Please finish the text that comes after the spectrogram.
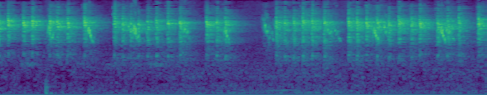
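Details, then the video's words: Fighting sparrows give harsh high chirps in bursts, some sharp downward-sweeping notes, with short gaps between the flurries. "Tiếng Chim Sẻ Gọi Về Và Nhảy - Tiếng Sẻ Cắn Nhau"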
